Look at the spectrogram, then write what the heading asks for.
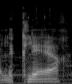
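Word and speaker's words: Leclerc: into a position on my Leclair to use the French pronunciation hello there's a luck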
